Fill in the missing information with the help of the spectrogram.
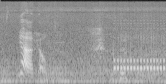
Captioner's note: phone ringing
